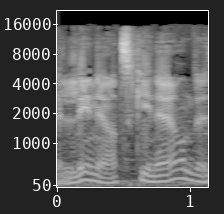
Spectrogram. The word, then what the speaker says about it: Lynyrd Skynyrd: C'est Lynyrd Skynyrd qui sort son premier album en 73, pronounced Lynyrd Skynyrd, si avec ça on ne sait pas prononcer le nom du groupe.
